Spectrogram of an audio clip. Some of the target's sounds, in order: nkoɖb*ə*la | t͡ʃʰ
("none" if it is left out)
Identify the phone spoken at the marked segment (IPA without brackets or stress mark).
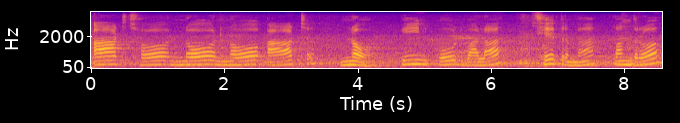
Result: a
